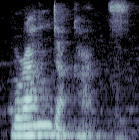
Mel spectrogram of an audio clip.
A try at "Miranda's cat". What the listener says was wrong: Okay, so you're putting the S in the wrong place. So you're saying cats when it's Miranda's. Miranda's cat.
